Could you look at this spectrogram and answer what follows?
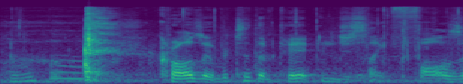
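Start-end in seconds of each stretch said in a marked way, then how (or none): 0.1-0.5 faint, high "oh"; weak moan. Acted. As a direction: let out a small, soft, high groan. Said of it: "He's like".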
